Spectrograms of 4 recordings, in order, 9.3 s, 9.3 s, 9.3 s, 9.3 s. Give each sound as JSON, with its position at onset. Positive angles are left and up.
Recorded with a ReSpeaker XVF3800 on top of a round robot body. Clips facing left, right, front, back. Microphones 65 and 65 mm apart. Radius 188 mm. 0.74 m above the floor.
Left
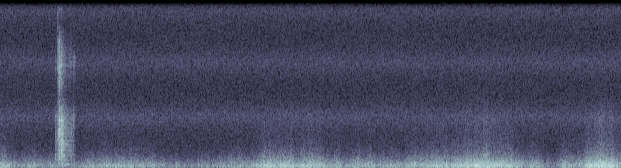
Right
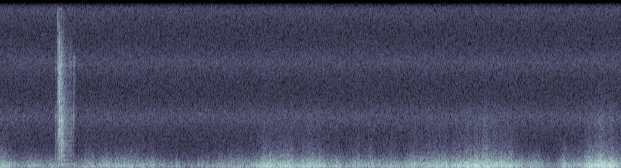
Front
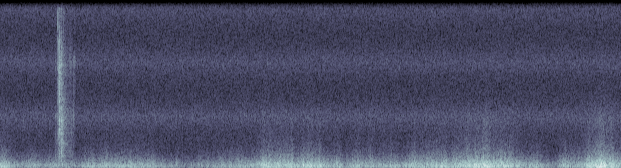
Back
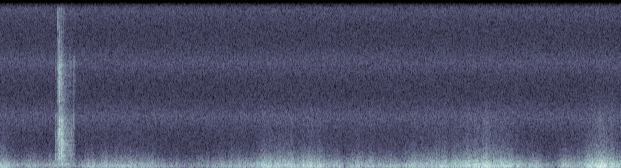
{"t": 0.8, "sound": "a microwave", "azimuth_deg": 145}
